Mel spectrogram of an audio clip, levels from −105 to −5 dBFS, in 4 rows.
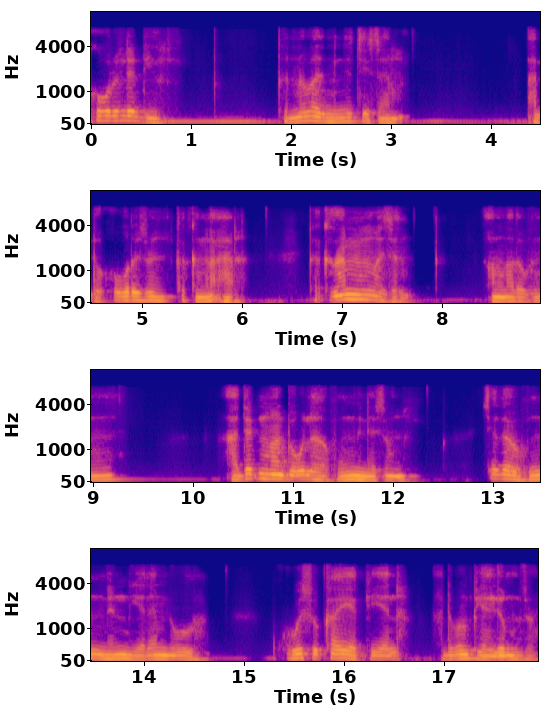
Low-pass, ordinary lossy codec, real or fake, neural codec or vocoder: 7.2 kHz; MP3, 96 kbps; fake; codec, 16 kHz, 1 kbps, X-Codec, HuBERT features, trained on balanced general audio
